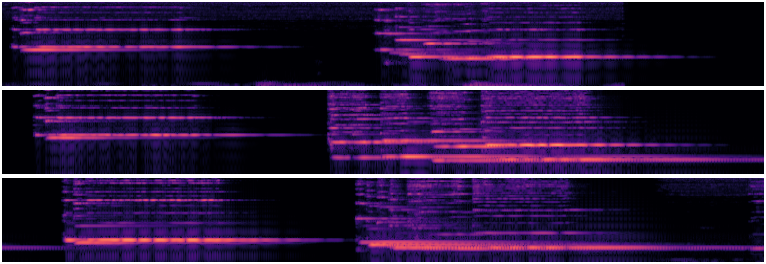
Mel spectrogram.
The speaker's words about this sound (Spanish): Es una copa. Son copas. Exactamente, son copas de cristal.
